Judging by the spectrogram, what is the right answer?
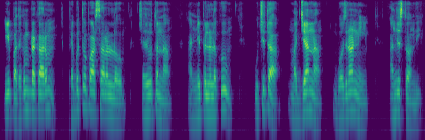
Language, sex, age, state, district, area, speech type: Telugu, male, 30-45, Andhra Pradesh, East Godavari, rural, spontaneous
